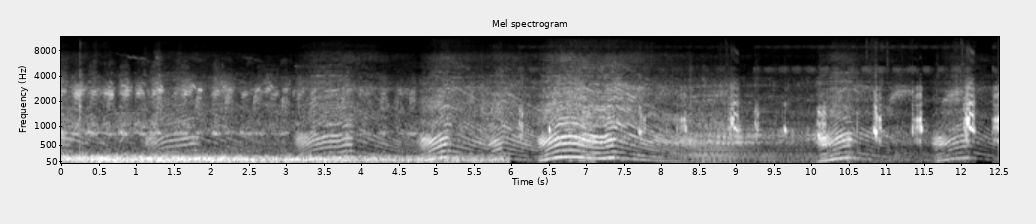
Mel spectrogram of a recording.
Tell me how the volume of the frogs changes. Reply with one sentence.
The loudness of the frogs goes down, then up.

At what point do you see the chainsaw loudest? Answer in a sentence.
The loudest moment of the chainsaw is at 7 seconds.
